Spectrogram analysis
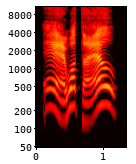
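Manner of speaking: high, slow, baffled outburst; a high, drawn-out startled yelp; startled skinhead. A narrator's reading. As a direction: caught completely off guard. Skinhead startled by tiny soldiers.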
